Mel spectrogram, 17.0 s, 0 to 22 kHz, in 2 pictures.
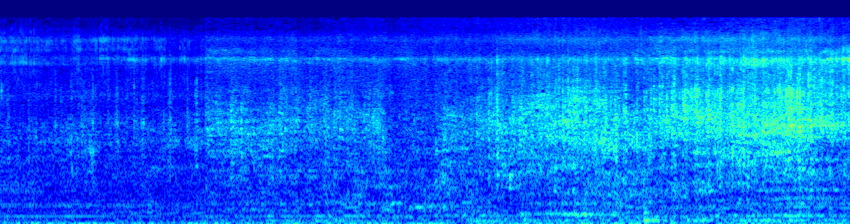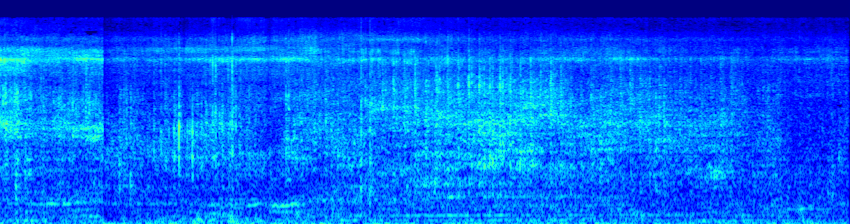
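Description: Model locomotive G12 chassis, its small electric motor and gear train running along the track. The faint mechanical whir grows louder about halfway through, then eases off.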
